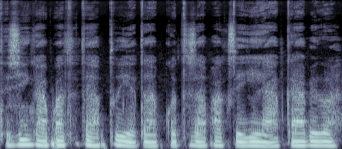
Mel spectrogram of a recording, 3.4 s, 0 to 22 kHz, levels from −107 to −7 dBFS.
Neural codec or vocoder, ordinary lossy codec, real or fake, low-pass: none; none; real; none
